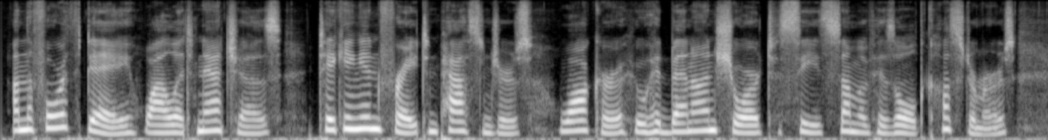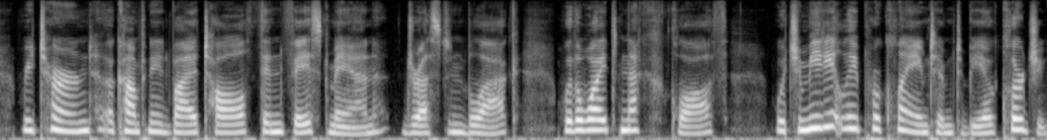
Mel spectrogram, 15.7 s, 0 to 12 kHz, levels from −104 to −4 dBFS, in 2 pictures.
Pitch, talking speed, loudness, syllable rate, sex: 210 Hz, 185 wpm, -18 LUFS, 5.3 syllables/s, female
